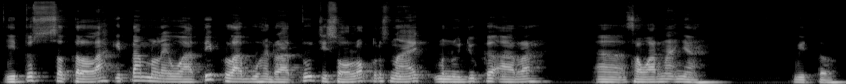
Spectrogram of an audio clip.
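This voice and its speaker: Guy w jakarta-area indonesian accent, casual vlog voiceover, middle pitch, kinda rambly and colloquial. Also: a little slow, a little mellow, a little hiss or hum. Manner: colloquial, rambling, asks and answers own questions. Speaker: motovlog host. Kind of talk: casual vlog voice-over, chatty and informal.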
